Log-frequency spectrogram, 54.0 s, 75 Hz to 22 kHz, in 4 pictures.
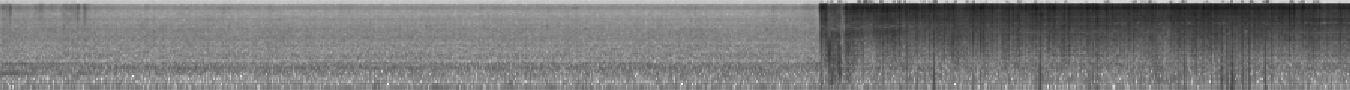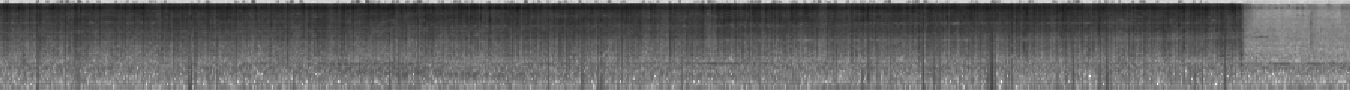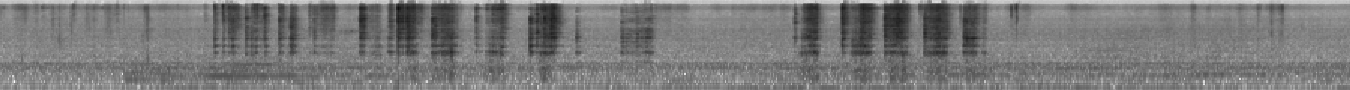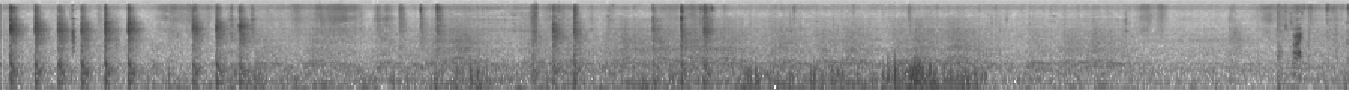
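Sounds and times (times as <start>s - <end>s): welding arc crackling: 8.2s - 26.0s, 29.1s - 33.6s.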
